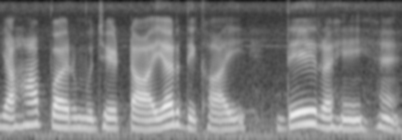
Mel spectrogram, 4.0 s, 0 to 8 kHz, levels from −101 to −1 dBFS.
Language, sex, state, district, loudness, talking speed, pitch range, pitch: Hindi, female, Madhya Pradesh, Katni, -16 LUFS, 120 wpm, 160-200 Hz, 175 Hz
